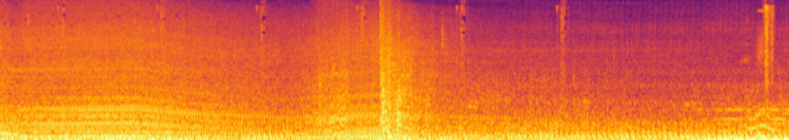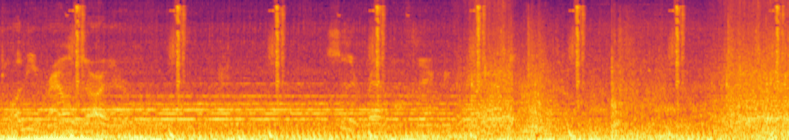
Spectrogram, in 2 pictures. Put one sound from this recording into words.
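A small quad bike engine rumbles and revs.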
